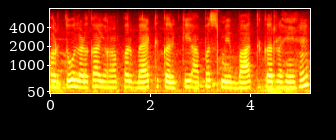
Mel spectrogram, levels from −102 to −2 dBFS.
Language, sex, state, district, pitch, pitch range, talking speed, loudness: Hindi, female, Uttar Pradesh, Muzaffarnagar, 210 Hz, 205-230 Hz, 150 wpm, -16 LUFS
